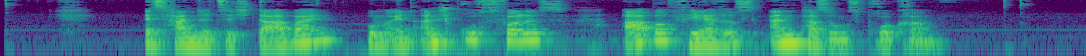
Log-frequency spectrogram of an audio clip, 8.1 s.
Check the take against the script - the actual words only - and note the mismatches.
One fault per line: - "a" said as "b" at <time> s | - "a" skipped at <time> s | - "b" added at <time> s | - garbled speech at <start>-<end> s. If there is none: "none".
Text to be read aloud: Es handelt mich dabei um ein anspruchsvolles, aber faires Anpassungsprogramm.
- "mich" said as "sich" at 1.6 s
